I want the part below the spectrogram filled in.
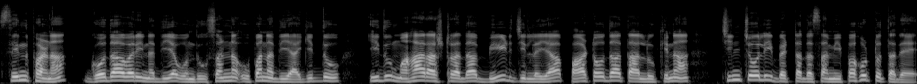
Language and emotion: Kannada, neutral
